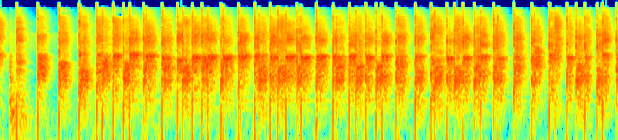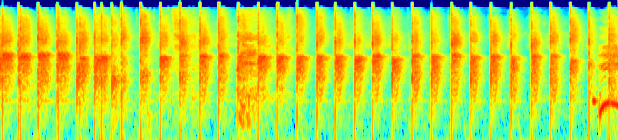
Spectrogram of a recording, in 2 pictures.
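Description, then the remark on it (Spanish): Loud applause fills the whole stretch, a dense flurry of claps at first that gradually settles into a steadier, evenly spaced rhythm toward the end, with no one talking. “Vamos a retomar Euskal Pod, las jornadas moscas de podcast. se aplaude!”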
